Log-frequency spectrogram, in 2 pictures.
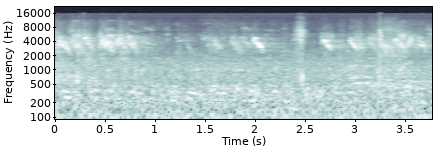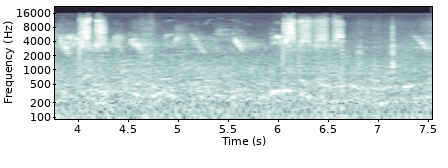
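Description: Small birds chirping in the background, a busy run of short high chirps. Brief louder crackly bursts come about four seconds in and again around six seconds in.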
